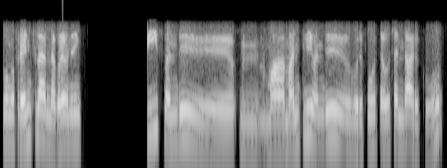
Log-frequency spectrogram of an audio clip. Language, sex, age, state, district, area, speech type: Tamil, female, 45-60, Tamil Nadu, Tiruvarur, rural, conversation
